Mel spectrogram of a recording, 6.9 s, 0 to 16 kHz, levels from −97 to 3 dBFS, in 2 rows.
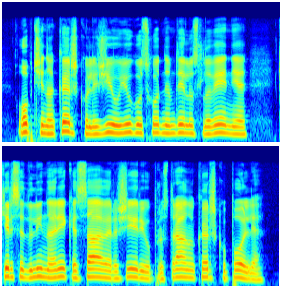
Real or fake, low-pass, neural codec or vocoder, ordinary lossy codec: real; 10.8 kHz; none; none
